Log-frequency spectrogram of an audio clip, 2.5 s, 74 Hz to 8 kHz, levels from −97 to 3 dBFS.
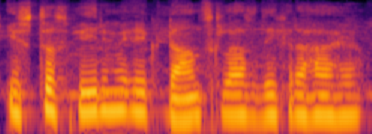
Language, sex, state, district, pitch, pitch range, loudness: Hindi, male, Bihar, Patna, 145 Hz, 145-160 Hz, -17 LUFS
